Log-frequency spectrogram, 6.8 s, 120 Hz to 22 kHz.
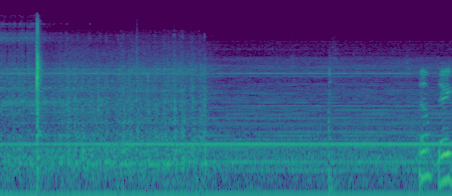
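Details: Repaired 3-inch R8-shank boring head with an indexable bar taking a 0.015-inch cut: steady motor hum with a light, even cutting hiss and no chatter or squeal; normal boring cut.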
